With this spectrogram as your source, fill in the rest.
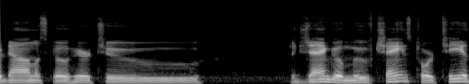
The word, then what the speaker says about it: Django: Let's go here to Django. Move chains. Tortilla. The D is silent. Django.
